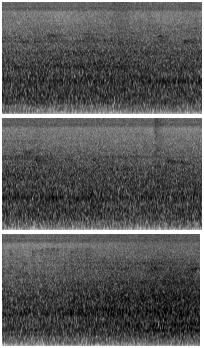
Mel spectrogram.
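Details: Steady broadband rumble like a passing train or vehicle, with no animal calls standing out.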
